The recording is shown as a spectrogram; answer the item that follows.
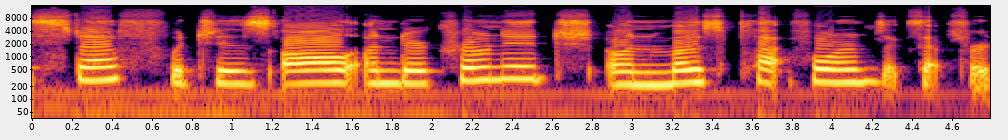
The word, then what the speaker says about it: Cronidge: Yeah, I don't really have much other than my cosplay stuff, which is all under Cronage on most platforms except for Twitter, which is just cronage.cos, C-O-S. It's spelled CRONIDGE.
